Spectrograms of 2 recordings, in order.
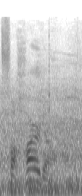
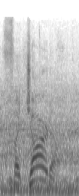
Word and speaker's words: Fajardo: gating now many would pronounce his last name Fajardo he pronounces it for jarred oh and he said he does that because as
